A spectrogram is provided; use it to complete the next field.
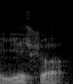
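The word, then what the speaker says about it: Yeshua: 예슈아. 예슈와 소테리아.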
